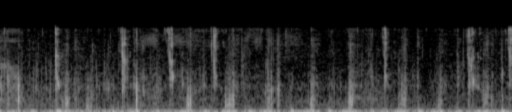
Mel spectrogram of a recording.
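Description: Close-up eating sounds of two people chewing soft milk rice pudding (sangom kher): wet mouth clicks and lip smacks, irregular, about two a second.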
